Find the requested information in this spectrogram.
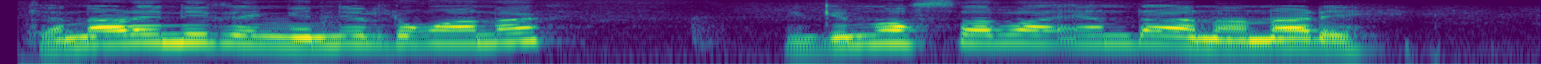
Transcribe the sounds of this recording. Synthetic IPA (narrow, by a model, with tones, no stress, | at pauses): kɛ˨na˦ɾɛ˦ni˦ɾɛ˨ŋɛ˨ni˦lu˦ŋa˦na˦k | ɛ˨ŋɡi˦na˦sa˦ɾa˦a˦nda˦˨na˨na˦ɺɛ˨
